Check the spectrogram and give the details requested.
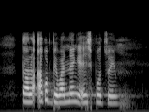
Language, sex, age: Tsonga, female, 23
